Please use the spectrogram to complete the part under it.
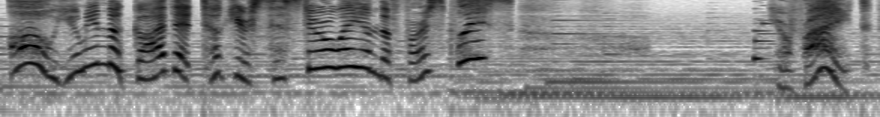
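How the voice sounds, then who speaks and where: A woman voicing a tiny, bubbly, childlike fairy companion with a squeaky, perky delivery in a video game. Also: very animated, a little slow, bright, forceful tone, heavily acted. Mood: thoughtful. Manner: perky, speaks of self in third person. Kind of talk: video game character voice acting. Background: tinkling game music.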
